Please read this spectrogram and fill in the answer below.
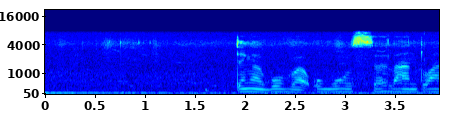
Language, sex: Xhosa, male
